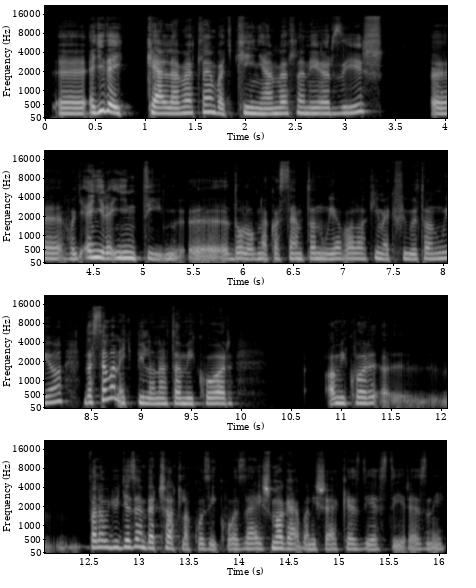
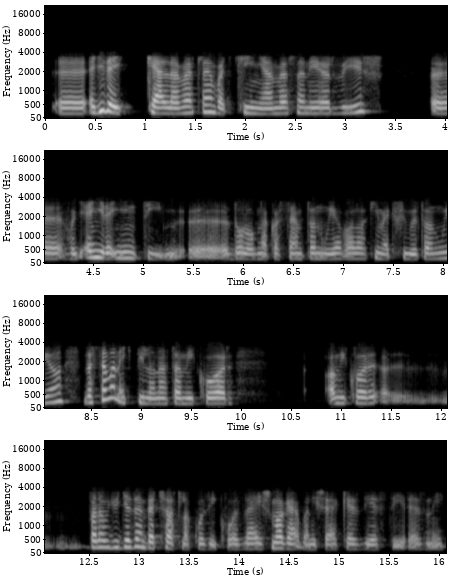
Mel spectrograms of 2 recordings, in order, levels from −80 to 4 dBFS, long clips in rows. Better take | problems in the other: first | phone-call audio; nothing above 3.5 kHz

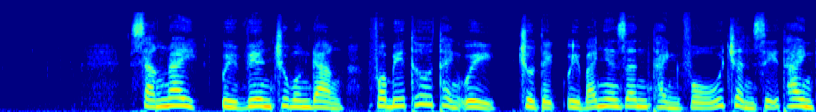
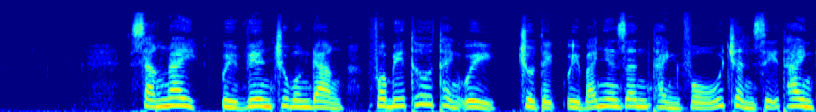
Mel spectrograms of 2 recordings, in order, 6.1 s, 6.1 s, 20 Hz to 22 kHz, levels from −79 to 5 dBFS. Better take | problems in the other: neither | none

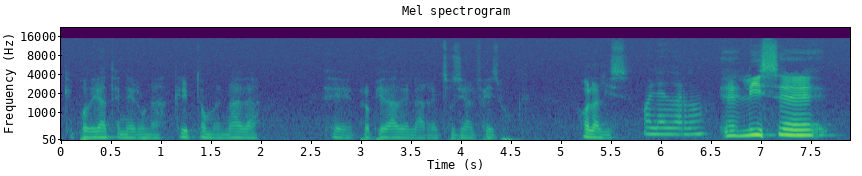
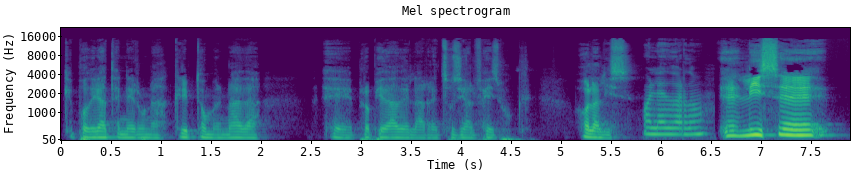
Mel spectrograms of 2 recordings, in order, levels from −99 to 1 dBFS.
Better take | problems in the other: second | hiss; faint; throughout; 20 dB below the speech

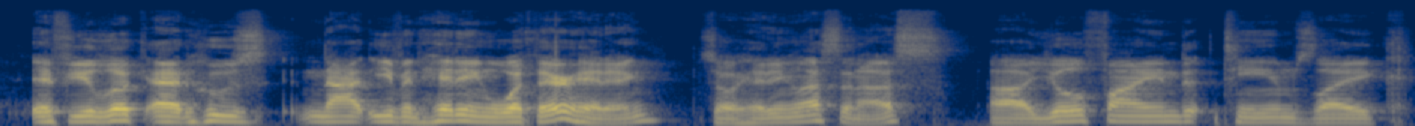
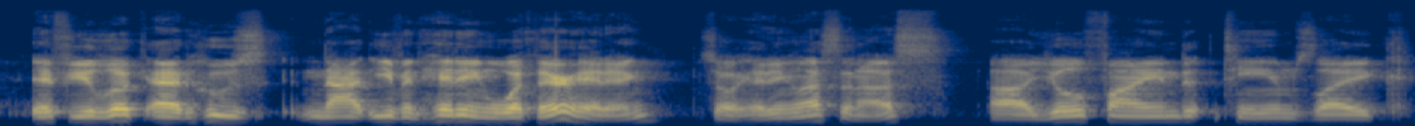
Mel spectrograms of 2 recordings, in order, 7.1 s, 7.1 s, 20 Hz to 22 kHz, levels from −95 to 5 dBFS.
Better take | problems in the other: first | thin; very slightly; fading below 300 Hz

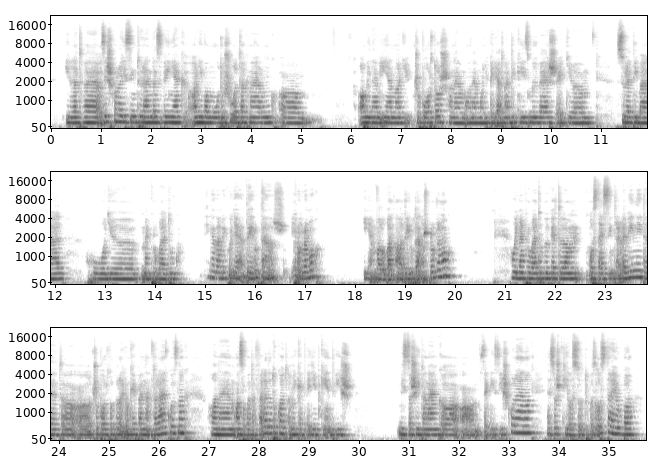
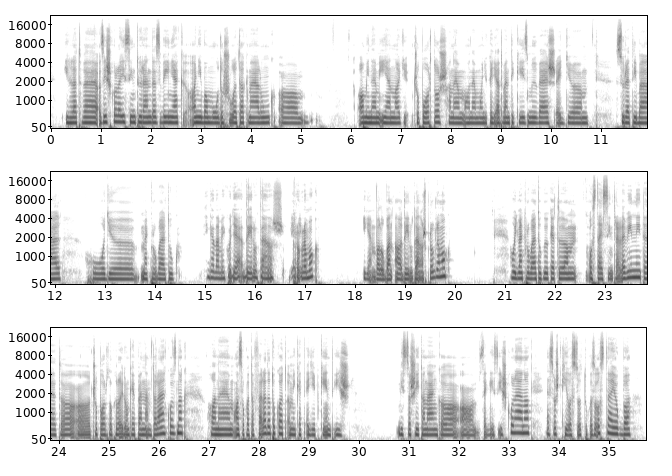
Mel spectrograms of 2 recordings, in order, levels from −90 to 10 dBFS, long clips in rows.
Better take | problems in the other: second | off-mic speech; far // room echo; slight; dies away in 0.3 s

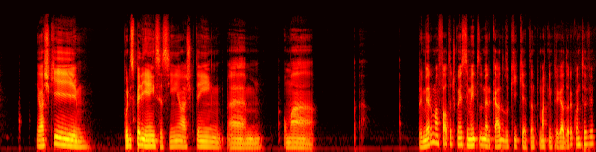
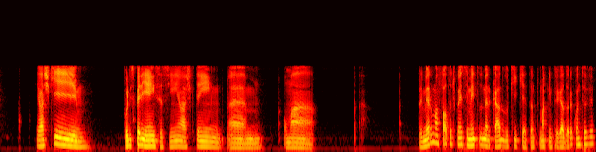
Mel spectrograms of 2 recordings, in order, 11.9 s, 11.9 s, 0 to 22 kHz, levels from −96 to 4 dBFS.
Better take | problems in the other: first | garbled, watery; badly; nothing above 4 kHz

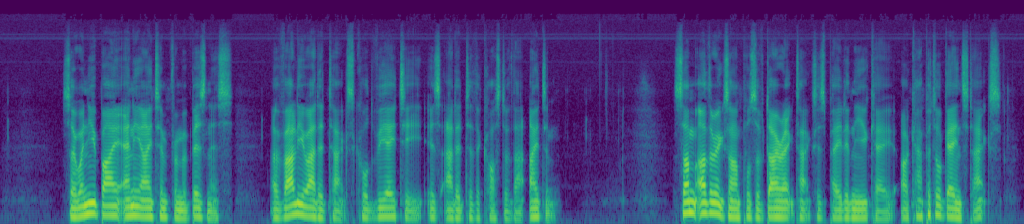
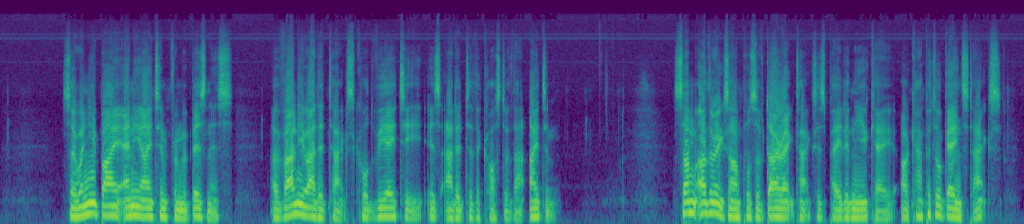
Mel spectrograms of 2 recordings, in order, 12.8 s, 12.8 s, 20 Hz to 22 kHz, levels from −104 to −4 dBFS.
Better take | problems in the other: first | distortion; slight; 10 dB below the speech

